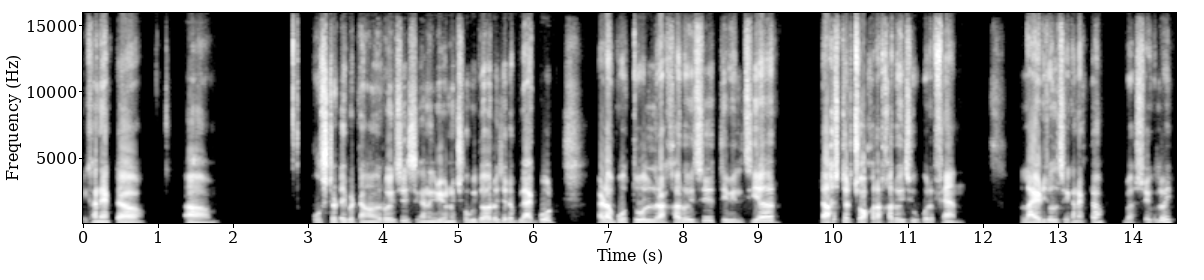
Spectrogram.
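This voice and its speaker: A man, teaching as he explains a textbook page. He reads English lines slowly, then explains them. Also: mid-range voice, fairly even intonation, dry recording.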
